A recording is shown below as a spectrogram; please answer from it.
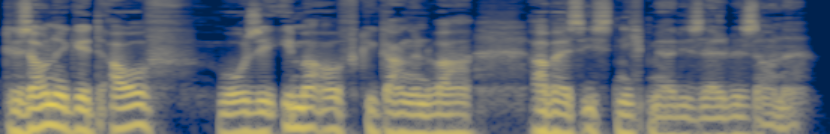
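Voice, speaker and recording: A solemn male cat holds forth to his fellow cats in a slow, sonorous, sermon-like voice, as a man reads him in an audiobook. The tone is low and a little husky. The recording is close and dry. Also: darkish tone, dry recording, lightly acted. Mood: grave. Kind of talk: audiobook reading.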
